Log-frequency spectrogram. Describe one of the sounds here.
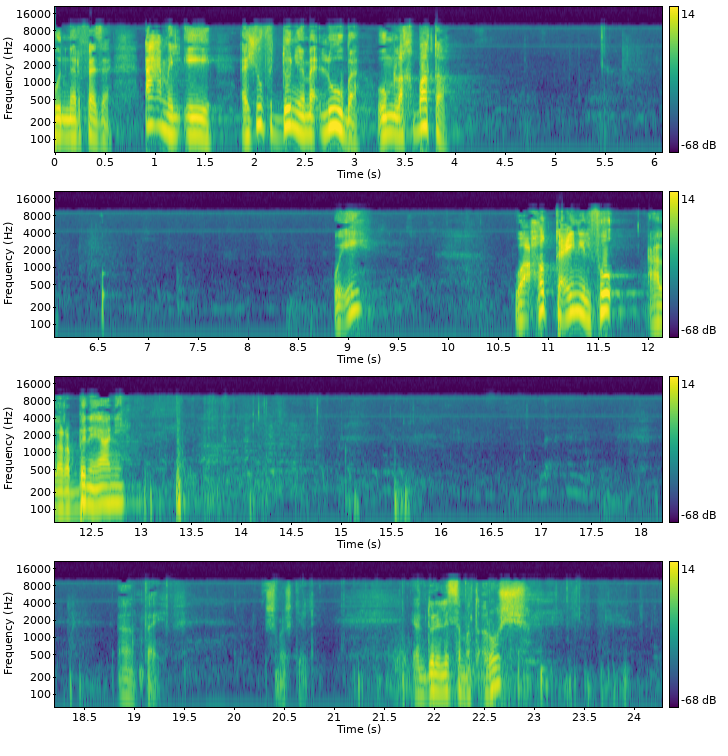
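An elderly man speaks with animation into a microphone, heard through loudspeakers in an echoing hall.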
